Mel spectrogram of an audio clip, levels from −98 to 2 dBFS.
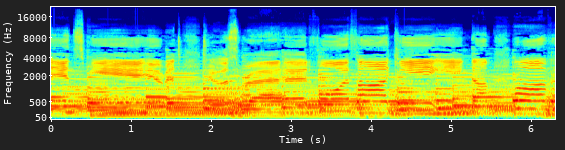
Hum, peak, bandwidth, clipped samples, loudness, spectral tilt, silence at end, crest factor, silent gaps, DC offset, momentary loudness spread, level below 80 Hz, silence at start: none; 0 dBFS; 13.5 kHz; under 0.1%; -12 LUFS; -5 dB/octave; 0 s; 12 dB; none; under 0.1%; 2 LU; -50 dBFS; 0 s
